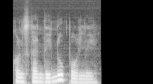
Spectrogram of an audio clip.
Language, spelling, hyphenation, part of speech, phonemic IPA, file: Greek, Κωνσταντινούπολη, Κων‧στα‧ντι‧νού‧πο‧λη, proper noun, /ko(n).sta(n).diˈnu.po.li/, EL-Κωνσταντινούπολη.ogg
- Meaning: Istanbul, Constantinople (the largest city and province of Turkey; the former capital of the Ottoman Empire and the Byzantine Empire)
